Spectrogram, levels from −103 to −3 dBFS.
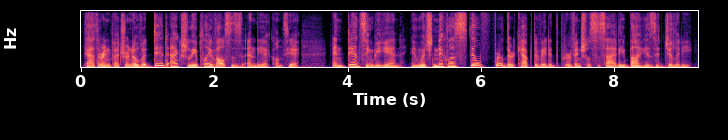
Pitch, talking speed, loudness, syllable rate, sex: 125 Hz, 155 wpm, -20 LUFS, 6.0 syllables/s, male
